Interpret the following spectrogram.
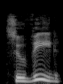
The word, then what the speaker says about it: sous vide: If you're new to this cooking technique, sous vide, pronounced sous vide, involves cooking food in a temperature-controlled water bath.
